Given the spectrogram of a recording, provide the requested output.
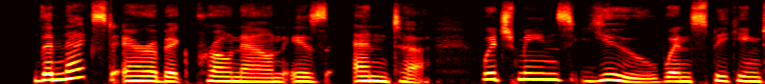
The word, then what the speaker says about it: أنتِ: For example, the word أنت, with a short A sound at the end, means you to a boy, but أنتِ, with a short E sound at the end, means you to a girl. So be careful with pronunciation. It really matters in Arabic.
